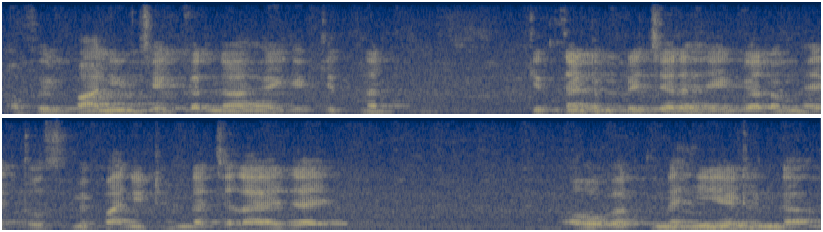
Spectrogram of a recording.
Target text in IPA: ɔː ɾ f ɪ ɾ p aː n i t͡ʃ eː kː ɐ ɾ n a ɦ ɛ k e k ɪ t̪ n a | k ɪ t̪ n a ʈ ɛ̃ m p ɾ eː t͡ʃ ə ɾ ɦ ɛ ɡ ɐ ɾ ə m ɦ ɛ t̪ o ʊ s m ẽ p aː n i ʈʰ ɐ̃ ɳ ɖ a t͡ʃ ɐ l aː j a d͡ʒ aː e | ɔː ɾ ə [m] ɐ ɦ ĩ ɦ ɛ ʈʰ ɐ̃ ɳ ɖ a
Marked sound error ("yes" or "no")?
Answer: yes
